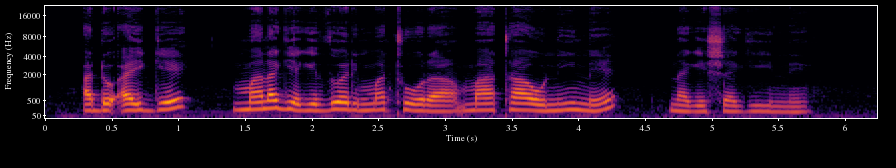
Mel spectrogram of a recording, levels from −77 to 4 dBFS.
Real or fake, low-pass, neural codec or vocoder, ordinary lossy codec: real; none; none; none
